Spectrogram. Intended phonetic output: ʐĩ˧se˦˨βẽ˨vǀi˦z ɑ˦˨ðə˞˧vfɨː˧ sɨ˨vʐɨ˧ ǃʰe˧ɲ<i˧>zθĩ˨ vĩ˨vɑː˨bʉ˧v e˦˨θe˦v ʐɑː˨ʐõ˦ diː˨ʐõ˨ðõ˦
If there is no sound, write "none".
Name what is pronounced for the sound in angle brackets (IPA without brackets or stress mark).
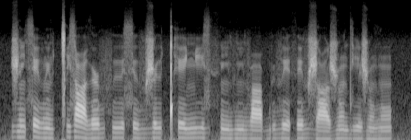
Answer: i˧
